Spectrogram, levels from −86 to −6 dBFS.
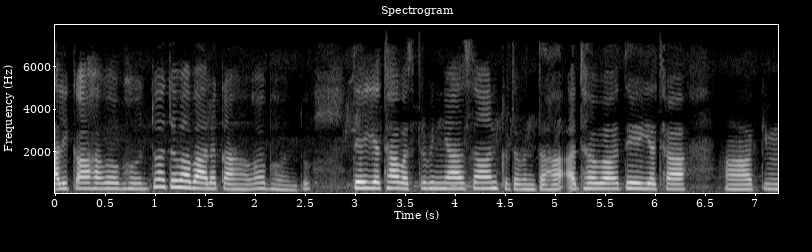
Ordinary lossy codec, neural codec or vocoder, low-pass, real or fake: AAC, 32 kbps; none; 7.2 kHz; real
